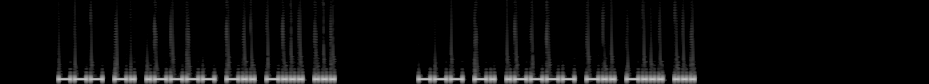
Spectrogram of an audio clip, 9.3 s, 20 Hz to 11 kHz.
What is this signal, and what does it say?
Morse code, heard as a keyed tone, about 32 wpm, 700 Hz. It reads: ON1DBS ON1DBS
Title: DXCC-100 Call Signs - 6 Characters - Repeated 2x - 30wpm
